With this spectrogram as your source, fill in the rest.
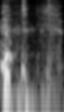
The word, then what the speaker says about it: duped: was duped oh Lord you have duped it's pronounced doped um so that our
